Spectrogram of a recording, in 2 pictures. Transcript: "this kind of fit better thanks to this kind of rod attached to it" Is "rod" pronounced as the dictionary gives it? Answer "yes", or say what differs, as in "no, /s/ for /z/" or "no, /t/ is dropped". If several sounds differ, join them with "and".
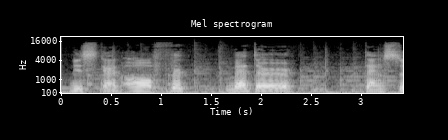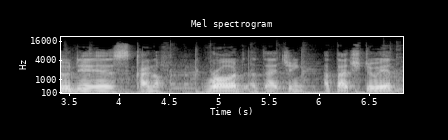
yes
